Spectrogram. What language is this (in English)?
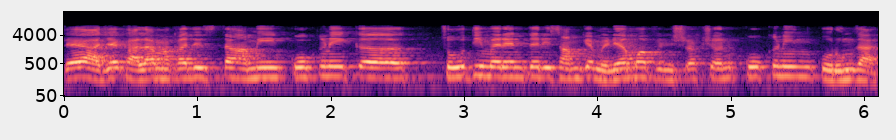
Konkani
